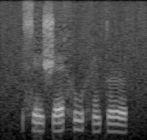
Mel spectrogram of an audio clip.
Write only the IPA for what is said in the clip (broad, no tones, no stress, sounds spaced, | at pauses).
s e ʃ ɛ h u h ɛ̃ k ə˞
